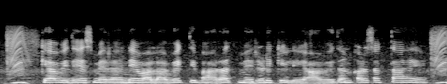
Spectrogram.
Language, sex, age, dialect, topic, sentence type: Hindi, female, 18-24, Marwari Dhudhari, banking, question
